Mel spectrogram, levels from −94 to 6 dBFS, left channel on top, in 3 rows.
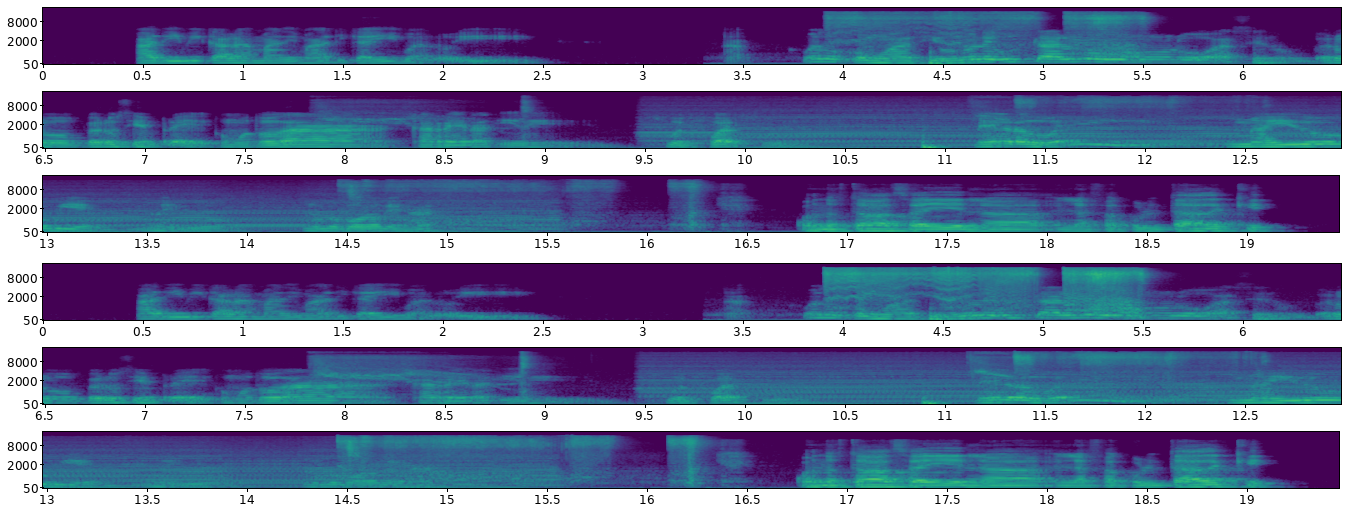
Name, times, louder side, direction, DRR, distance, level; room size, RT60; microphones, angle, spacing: voice 1, 0.5-2.5 3.4-3.5 3.8-9.3 9.6-10.4 11.1-14.0 14.3-15.0, left 3 dB, 45° left, 0.5 m, -36 dB
sound 1, 3.9-5.6 7.6-9.0 11.1-12.6 14.4-16.3, right 10 dB, 65° right, 0.4 m, -34 dB
sound 2, 9.4-15.6, right 1 dB, 90° right, 1.0 m, -47 dB
voice 2, 16.7-19.1, right 2 dB, 45° right, 0.7 m, -31 dB
2.2 x 2.1 x 2.7 m
head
